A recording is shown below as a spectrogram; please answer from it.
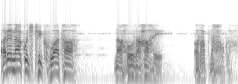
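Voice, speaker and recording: Cast: embittered vigilante, husky raspy voice, lively swings, phone-thin sound. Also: male voice, mid-range voice, slow, full character voice. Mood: bitter. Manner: embittered, intense, defiant. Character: bitter vengeful grown son turned killer. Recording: tinny old film audio.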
